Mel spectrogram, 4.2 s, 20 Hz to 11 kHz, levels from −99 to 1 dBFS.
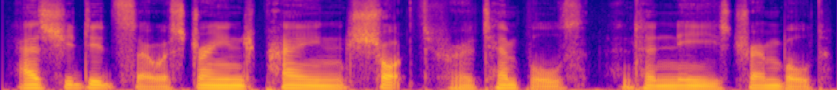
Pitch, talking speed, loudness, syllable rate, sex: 105 Hz, 215 wpm, -18 LUFS, 4.7 syllables/s, male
